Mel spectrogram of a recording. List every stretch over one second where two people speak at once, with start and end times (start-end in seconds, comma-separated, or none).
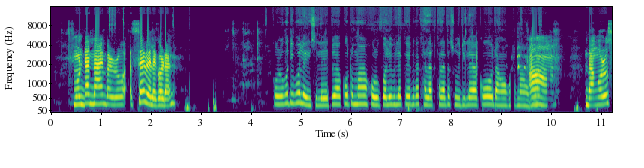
none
